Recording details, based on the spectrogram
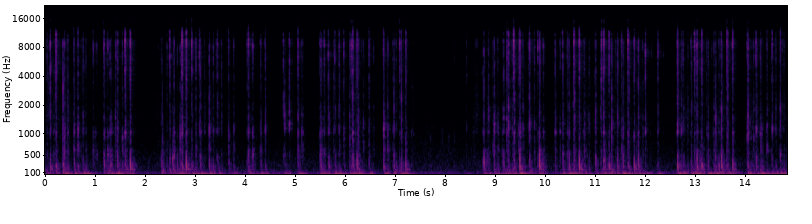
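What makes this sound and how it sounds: Fingertips of both hands type fast on a compact white keyboard with plastic keys on an aluminium base, resting on a fuzzy mat. Quick bursts of soft, bright key clicks come in runs separated by short pauses, with one longer gap in the middle, over a steady low hum.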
